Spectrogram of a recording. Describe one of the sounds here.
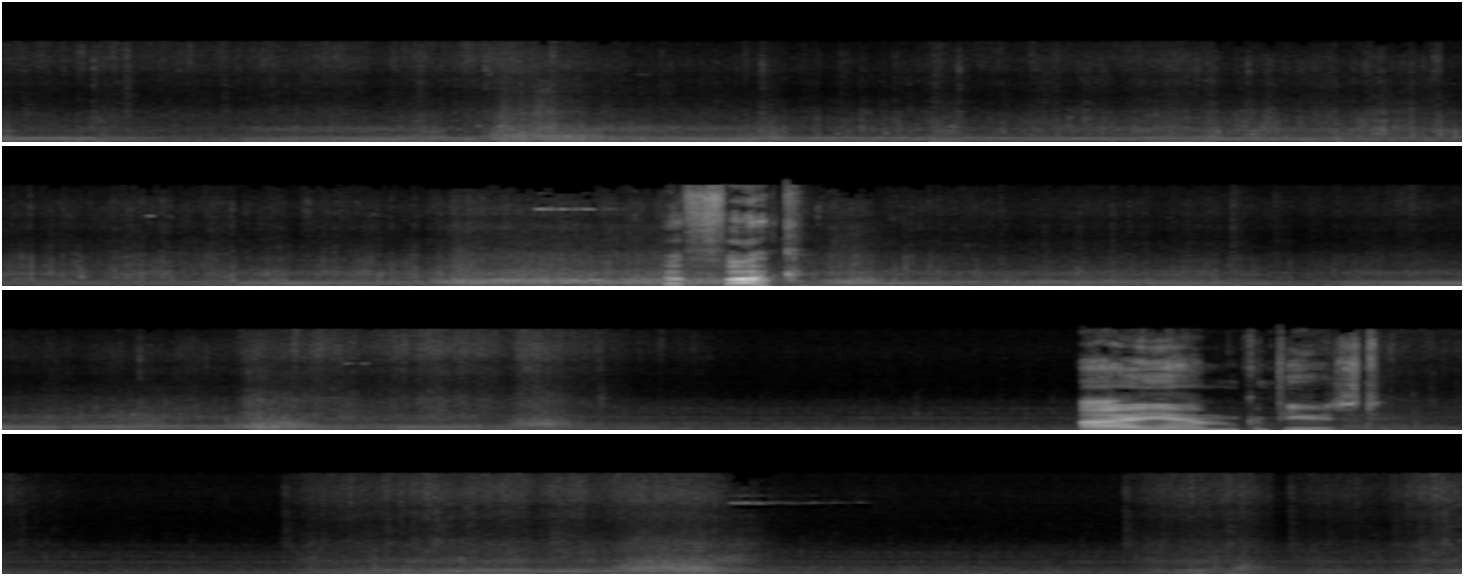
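A car engine hums and revs as a car drives over rough ground.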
